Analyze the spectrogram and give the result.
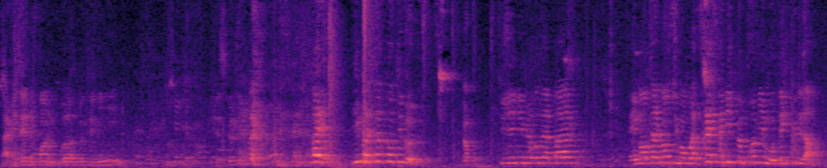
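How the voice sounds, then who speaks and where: A man with a strikingly high voice performs a mentalism act, playfully teasing and joking with his volunteers. He sounds far from the mic in a very echoey hall, with audible room ambience behind him. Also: expressive, brisk, long pauses. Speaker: stage mentalist. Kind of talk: live stage performance with audience banter. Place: theater stage before an audience.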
